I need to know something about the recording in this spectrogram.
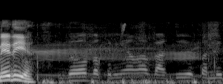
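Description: A goat bleating: a loud, quavering call that falls in pitch and breaks off just after the start, followed by much softer calling.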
